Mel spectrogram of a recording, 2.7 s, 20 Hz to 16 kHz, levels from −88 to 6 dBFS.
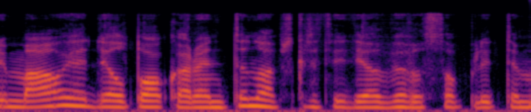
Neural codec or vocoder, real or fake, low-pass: autoencoder, 22.05 kHz, a latent of 192 numbers a frame, VITS, trained on many speakers; fake; 9.9 kHz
